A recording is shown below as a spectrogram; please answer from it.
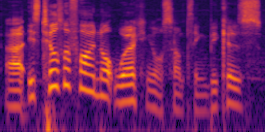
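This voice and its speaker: A man's voice: on the high side, huge pitch swings, fairly quick, no room sound. A man giving casual, offhand commentary on a sim racing stream, joking as he goes. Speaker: race commentator.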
